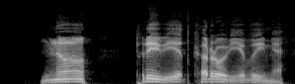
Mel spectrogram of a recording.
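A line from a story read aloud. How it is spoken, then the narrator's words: Hoarse speech. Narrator (Russian): хрипло сказал я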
